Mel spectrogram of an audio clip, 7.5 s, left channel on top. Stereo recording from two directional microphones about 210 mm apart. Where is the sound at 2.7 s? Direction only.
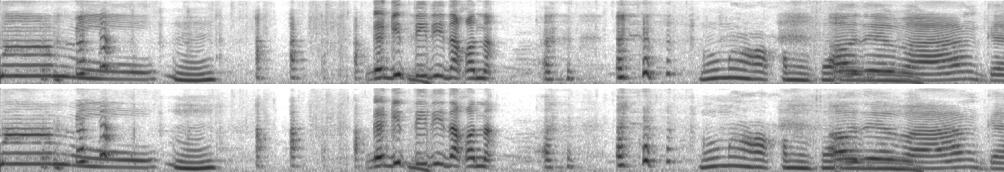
10° left (ahead or behind).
